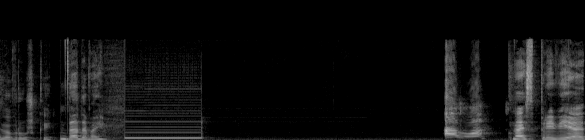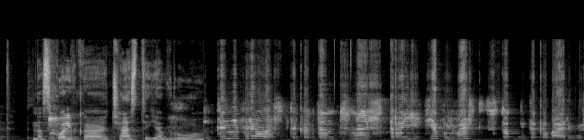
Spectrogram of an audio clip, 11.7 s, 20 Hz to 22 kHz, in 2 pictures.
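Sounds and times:
speech: 0.0 - 1.3, 4.8 - 11.6
faint hum: 0.0 - 11.6
electronic telephone tone beep while calling a friend: 1.3 - 2.1.

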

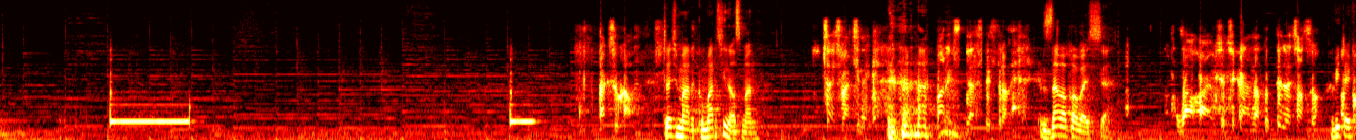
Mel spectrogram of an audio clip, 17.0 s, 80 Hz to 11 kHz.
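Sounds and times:
telephone ringback tone after dialing a phone number: 1.3 - 2.5, 6.3 - 6.9
speech: 8.3 - 9.7, 10.5 - 14.1, 14.7 - 16.9
laughter: 10.9 - 13.2.

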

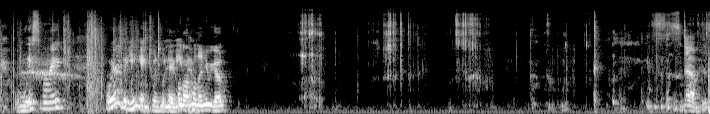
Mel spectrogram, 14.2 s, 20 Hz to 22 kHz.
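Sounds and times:
potato chips being chewed: 0.0 - 3.2, 5.5 - 12.0
speech: 0.3 - 4.6
laughter: 12.1 - 14.1.

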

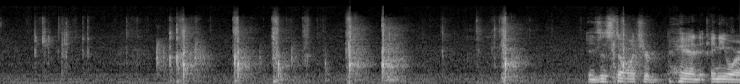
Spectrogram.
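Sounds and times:
blade chopping through a very large onion: 1.7 - 4.2, 4.8 - 6.5
speech: 5.9 - 7.3.

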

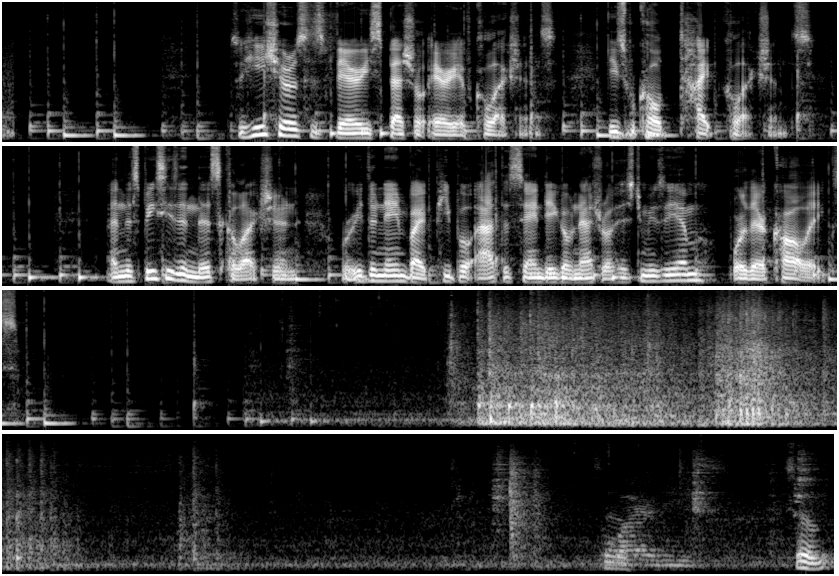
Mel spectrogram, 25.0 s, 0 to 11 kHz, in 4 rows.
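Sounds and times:
speech: 1.8 - 6.2, 7.1 - 12.8
roll-up door of a locked cabinet rumbling and rattling open: 16.1 - 19.4.

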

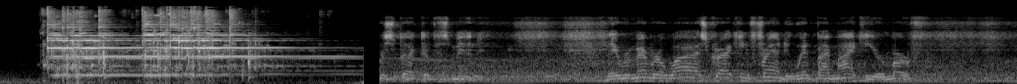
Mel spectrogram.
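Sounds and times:
bell ringing: 0.4 - 3.6
speech: 6.5 - 9.4.

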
